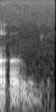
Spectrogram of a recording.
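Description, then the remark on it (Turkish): A single quick sneeze: a short sharp intake burst, a brief pause, then a breathy explosive release that fades over about half a second, moderately loud. “çok yaşa.”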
